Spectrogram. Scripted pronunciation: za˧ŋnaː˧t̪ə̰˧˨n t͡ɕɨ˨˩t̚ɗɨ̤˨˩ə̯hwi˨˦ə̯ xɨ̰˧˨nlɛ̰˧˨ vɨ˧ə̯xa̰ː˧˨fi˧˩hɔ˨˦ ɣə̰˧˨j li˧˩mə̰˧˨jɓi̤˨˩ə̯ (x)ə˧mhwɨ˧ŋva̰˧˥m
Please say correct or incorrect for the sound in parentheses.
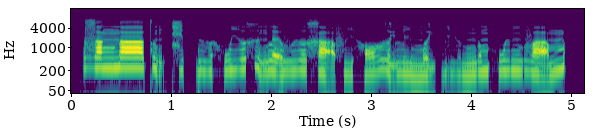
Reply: incorrect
